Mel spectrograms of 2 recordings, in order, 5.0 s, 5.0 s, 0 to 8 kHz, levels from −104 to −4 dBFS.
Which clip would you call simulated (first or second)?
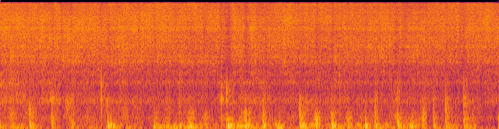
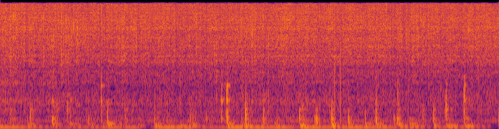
first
